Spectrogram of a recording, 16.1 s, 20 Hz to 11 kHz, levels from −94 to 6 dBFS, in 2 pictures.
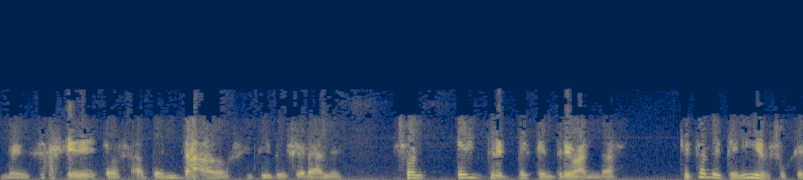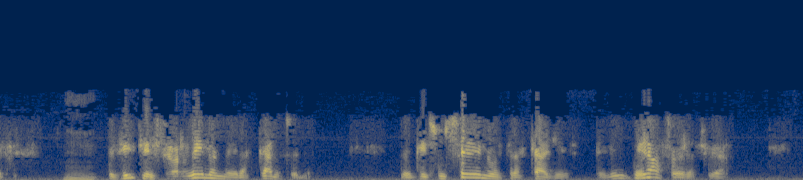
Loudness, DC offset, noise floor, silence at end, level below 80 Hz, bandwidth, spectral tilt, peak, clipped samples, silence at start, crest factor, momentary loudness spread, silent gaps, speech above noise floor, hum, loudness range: -22 LUFS; under 0.1%; -51 dBFS; 0.75 s; -48 dBFS; 5.8 kHz; -10.5 dB/octave; -2 dBFS; under 0.1%; 0 s; 22 dB; 16 LU; none; 29 dB; none; 3 LU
